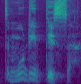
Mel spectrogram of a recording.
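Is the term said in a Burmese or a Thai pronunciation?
Burmese. The term is said with a Burmese pronunciation. "in Burmese pronunciation"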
